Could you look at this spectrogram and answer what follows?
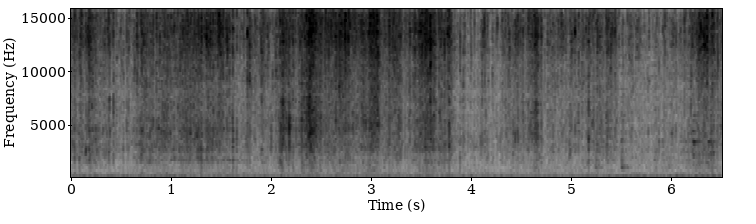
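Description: Thin disposable plastic gloves crinkling and rustling softly as hands press and roll mashed potato around a blanched shrimp, with a few brief soft squishes.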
